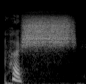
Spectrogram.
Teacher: 때 성대가 올리지 않는 발음이 성대를 어 손가락으로 만져 보시면 push 목을 만져보면 울림이 없을 거예요 울림이 느껴지지 않으면 무성음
